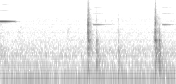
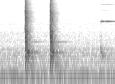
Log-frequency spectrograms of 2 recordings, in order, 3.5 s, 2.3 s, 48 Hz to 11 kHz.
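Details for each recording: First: LG WM2016CW washer after replacing door switch and lock assembly (previously repeated clicking and dE error): short beep then two clean clicks as the door latch engages; lock now working normally. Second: LG WM2016CW front-load washer when starting a wash cycle: two sharp clicks half a second apart then a short beep, door lock failing to engage, followed by dE error; fixed by replacing door switch and lock assembly.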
